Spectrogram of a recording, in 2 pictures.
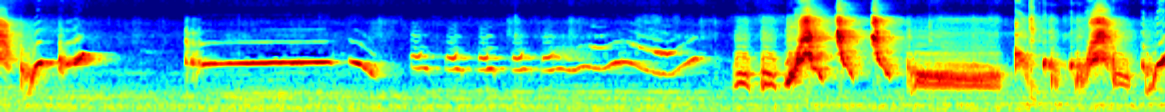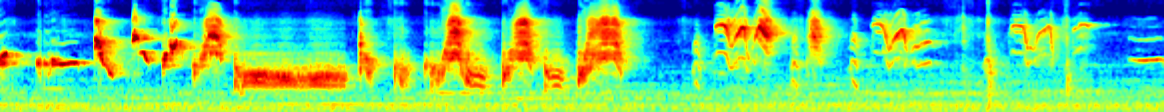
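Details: White-rumped shama in bowing display, singing clear sliding whistles that give way to loud, varied bursts of sharp chips and rattles.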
